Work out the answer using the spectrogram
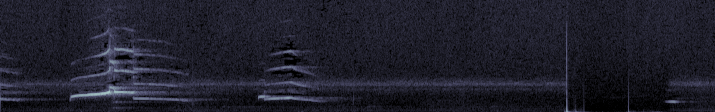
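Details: A bush stone-curlew (Burhinus grallarius) gives two eerie wailing whistles, the first sweeping up then sliding down, the second a shorter falling wail, over a steady hum and a couple of knocks.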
